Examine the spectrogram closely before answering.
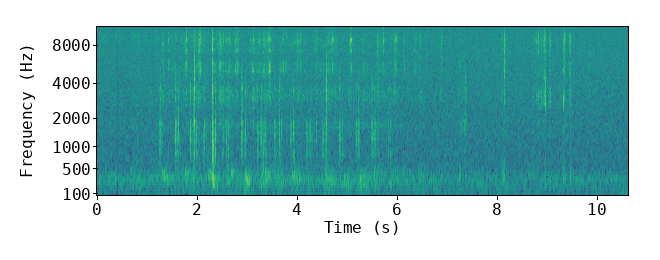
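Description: Running footsteps crunching on dry leaf litter with gear rattling, a quick irregular patter of knocks from about a second in until five or six seconds, then fading to a few light clicks.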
